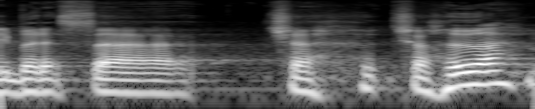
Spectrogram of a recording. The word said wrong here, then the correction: challah: maybe? Bread? What? Challah. Thank you. I knew I messed that up.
